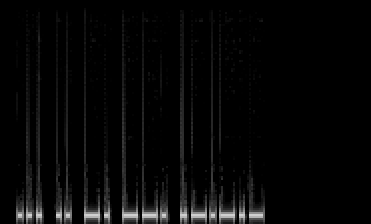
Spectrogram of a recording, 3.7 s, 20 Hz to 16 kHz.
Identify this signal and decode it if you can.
Morse code, heard as a keyed tone, about 25 wpm, 700 Hz. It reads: SING.
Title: Sentences from Top 1600 Words 25wpm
